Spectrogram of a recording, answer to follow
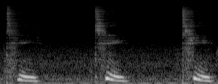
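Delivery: "T" with a strong puff of air; airy T sound. Shown as a demonstration. Teacher shows air felt on the hand, aspirated T. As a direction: blow air through the teeth on each "T". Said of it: "I can feel the air on my hand".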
